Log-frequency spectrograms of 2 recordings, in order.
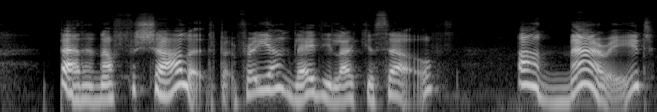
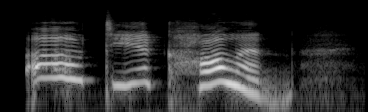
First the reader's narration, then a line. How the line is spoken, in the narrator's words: exclaimed Plum or Partridge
